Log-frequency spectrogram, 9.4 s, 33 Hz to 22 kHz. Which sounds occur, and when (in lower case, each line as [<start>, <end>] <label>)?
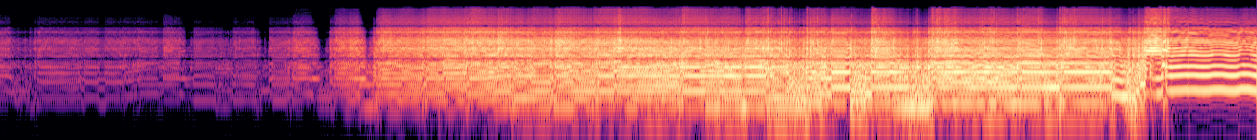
[0.00, 9.43] distortion
[0.00, 9.43] music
